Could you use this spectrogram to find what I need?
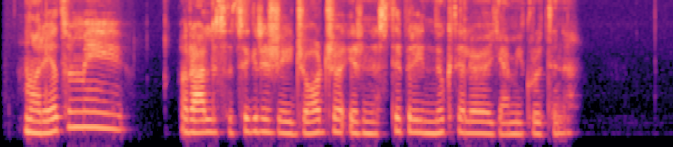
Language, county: Lithuanian, Vilnius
